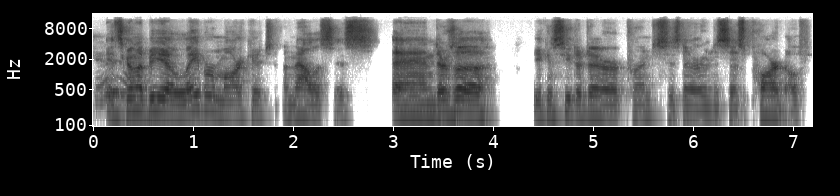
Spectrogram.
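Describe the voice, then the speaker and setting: A man from Slovenia giving a webinar talk over a video call, in a relaxed and chatty way. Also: medium pitch, normal speed. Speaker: guest speaker. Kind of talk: presenting a webinar.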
